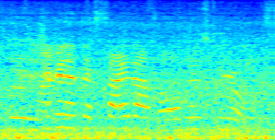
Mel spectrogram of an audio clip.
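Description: Young women talk nearby outdoors.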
